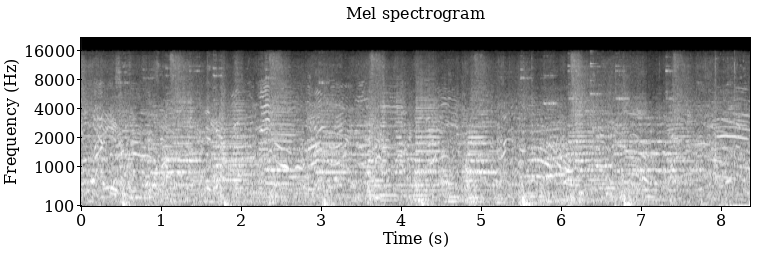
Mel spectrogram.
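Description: Brass band music playing, with a large crowd chattering over it.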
